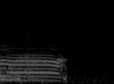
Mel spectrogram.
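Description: A cow moos once in a video game, a single close, loud drawn-out low call lasting just over half a second before cutting off into quiet.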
